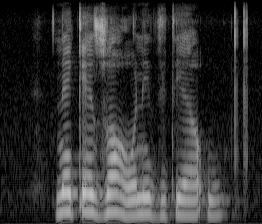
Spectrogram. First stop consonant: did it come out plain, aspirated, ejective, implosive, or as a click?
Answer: ejective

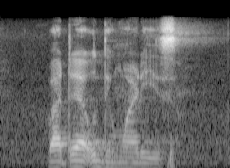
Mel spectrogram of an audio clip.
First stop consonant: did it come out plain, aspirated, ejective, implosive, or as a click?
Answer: ejective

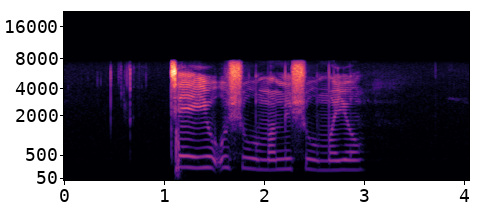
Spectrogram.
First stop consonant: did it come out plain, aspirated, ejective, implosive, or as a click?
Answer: aspirated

